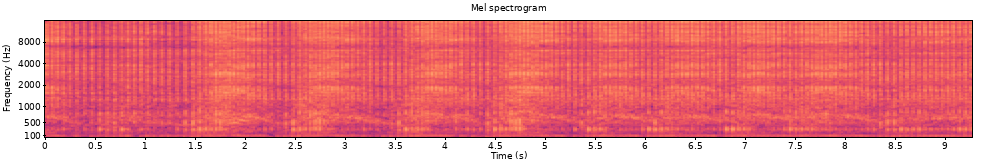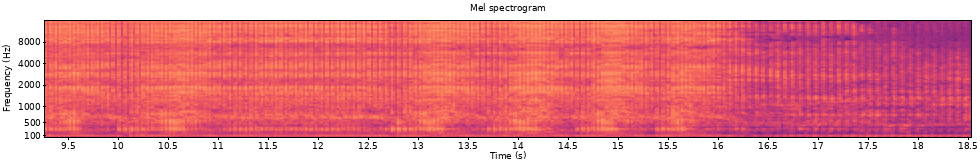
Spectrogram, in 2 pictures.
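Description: Vespa ET4 scooter engine idling with a blowing exhaust leak, a steady close mechanical run with a rhythmic tapping pulse throughout, and brief speech at one point.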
